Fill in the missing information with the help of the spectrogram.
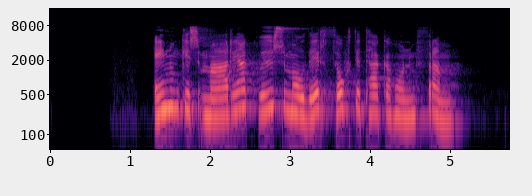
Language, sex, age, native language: Icelandic, female, 30-39, Icelandic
